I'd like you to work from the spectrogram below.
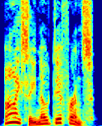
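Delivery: put-on high upset girl's voice; crying little girl. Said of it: "replied Fern".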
